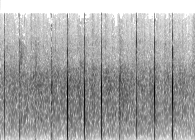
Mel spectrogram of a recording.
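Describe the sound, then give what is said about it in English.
A church audience applauds a pastor in a steady wash of clapping, with sharp, evenly spaced claps standing out about three times a second throughout. No one speaks. “If you would, give him a round of applause.”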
